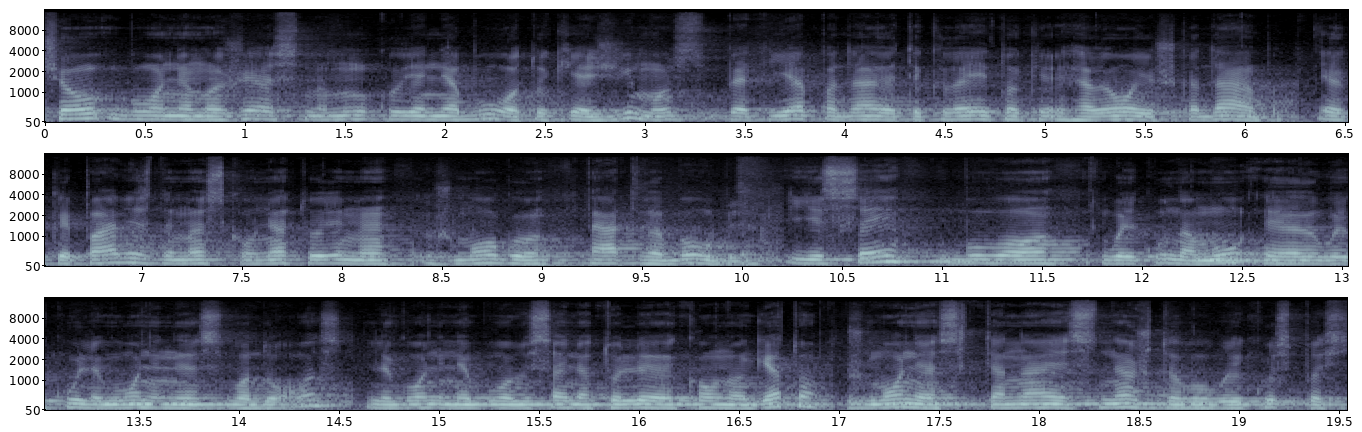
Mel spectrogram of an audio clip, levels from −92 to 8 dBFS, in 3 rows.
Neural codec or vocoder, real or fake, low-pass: none; real; 14.4 kHz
